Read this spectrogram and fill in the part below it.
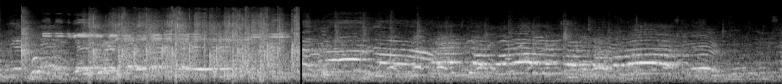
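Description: Young men shout and call out outdoors on an open field.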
